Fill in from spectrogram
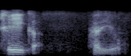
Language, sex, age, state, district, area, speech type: Sindhi, female, 30-45, Uttar Pradesh, Lucknow, rural, conversation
